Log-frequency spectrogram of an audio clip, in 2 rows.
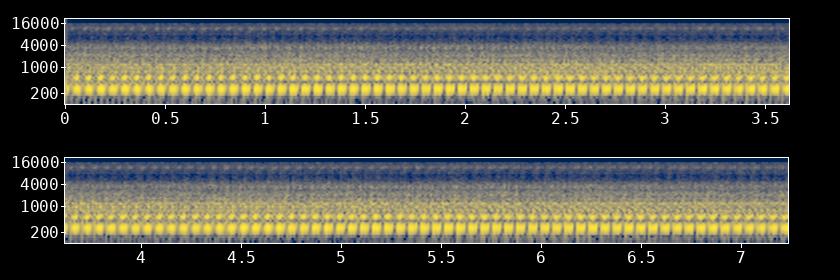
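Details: Multipro 2 HP (2.2 kW single-phase) air compressor after cleaning dirt from the check valve, filling tank: steady even pumping beat around three per second with clean level hum, no faltering; leak fixed, normal.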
